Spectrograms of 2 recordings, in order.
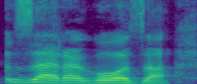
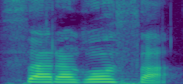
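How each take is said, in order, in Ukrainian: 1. Літери z звучать як дзвінкий z. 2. Літери z звучать як видихнений th. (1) "ні в якому разі не буде вимовлятися як «зарагоза»" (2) "Ми скажемо «Сарагоса»"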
